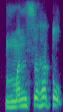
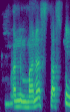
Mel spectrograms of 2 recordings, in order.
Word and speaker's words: मनसस्तु: इसमें दो शब्दों का उच्चारण थोड़ा ध्यान से करना है कि मनसह तु परा बुद्धि, मनस तु, मनस मनस्तस्तु नहीं है, मनस तु परा बुद्धि।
